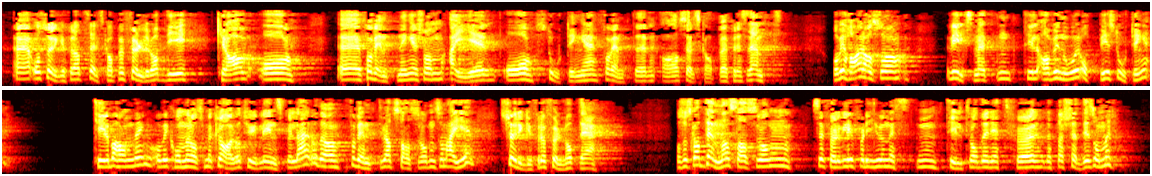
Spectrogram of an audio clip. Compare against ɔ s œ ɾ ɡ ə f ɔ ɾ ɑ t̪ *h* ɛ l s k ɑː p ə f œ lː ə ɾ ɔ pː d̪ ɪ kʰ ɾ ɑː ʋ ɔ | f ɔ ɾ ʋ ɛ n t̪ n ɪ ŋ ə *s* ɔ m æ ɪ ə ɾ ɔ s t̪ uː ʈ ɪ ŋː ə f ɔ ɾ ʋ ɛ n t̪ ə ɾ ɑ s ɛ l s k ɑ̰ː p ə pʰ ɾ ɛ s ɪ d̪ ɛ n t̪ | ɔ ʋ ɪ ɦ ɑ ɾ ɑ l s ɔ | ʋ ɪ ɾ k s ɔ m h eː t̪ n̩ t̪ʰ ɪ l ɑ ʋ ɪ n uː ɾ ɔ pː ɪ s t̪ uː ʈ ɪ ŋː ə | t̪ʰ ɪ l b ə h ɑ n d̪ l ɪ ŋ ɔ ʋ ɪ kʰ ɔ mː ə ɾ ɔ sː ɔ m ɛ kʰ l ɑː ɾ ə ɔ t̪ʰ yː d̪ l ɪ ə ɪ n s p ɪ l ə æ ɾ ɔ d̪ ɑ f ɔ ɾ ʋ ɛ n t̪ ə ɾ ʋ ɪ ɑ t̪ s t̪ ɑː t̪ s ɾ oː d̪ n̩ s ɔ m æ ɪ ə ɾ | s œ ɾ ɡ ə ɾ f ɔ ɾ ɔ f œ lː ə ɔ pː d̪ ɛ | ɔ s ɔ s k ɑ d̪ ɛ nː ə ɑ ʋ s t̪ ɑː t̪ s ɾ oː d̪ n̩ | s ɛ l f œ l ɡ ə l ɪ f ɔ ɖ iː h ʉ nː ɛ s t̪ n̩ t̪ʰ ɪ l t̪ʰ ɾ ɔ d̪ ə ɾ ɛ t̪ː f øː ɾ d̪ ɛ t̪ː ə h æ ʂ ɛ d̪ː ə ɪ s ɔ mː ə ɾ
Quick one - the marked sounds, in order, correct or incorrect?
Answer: incorrect, incorrect

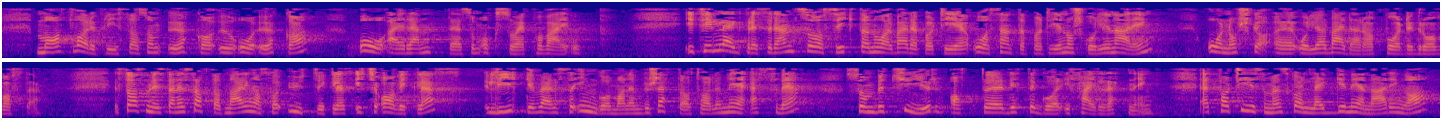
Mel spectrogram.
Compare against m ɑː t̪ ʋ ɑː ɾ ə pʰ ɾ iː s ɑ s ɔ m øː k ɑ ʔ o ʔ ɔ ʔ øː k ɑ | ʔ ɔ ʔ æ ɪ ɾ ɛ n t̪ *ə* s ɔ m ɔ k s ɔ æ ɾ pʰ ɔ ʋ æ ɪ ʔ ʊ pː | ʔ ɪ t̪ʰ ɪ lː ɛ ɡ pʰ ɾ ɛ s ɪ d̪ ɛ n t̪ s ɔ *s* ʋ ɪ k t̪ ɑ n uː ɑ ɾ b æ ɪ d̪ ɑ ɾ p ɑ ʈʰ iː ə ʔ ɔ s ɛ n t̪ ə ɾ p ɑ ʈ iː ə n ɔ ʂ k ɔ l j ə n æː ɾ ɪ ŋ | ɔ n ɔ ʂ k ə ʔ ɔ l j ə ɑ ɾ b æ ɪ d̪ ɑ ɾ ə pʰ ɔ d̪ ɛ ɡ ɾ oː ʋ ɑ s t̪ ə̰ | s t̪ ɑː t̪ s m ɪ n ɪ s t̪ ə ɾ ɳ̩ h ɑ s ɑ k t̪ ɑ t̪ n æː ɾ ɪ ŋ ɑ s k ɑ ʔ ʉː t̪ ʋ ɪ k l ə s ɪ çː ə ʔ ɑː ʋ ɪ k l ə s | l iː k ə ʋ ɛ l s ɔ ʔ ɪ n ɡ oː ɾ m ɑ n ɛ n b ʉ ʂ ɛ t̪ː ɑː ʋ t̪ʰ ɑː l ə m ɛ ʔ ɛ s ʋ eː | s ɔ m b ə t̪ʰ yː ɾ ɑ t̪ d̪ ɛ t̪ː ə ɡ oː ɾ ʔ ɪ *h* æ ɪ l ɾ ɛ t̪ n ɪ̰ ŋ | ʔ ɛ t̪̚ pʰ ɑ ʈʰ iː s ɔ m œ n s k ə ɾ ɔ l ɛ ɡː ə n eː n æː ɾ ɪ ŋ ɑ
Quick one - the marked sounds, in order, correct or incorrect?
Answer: correct, correct, incorrect

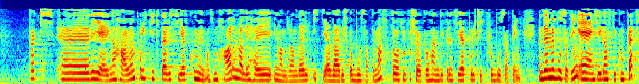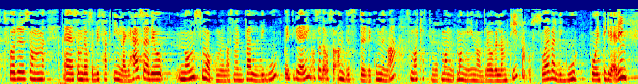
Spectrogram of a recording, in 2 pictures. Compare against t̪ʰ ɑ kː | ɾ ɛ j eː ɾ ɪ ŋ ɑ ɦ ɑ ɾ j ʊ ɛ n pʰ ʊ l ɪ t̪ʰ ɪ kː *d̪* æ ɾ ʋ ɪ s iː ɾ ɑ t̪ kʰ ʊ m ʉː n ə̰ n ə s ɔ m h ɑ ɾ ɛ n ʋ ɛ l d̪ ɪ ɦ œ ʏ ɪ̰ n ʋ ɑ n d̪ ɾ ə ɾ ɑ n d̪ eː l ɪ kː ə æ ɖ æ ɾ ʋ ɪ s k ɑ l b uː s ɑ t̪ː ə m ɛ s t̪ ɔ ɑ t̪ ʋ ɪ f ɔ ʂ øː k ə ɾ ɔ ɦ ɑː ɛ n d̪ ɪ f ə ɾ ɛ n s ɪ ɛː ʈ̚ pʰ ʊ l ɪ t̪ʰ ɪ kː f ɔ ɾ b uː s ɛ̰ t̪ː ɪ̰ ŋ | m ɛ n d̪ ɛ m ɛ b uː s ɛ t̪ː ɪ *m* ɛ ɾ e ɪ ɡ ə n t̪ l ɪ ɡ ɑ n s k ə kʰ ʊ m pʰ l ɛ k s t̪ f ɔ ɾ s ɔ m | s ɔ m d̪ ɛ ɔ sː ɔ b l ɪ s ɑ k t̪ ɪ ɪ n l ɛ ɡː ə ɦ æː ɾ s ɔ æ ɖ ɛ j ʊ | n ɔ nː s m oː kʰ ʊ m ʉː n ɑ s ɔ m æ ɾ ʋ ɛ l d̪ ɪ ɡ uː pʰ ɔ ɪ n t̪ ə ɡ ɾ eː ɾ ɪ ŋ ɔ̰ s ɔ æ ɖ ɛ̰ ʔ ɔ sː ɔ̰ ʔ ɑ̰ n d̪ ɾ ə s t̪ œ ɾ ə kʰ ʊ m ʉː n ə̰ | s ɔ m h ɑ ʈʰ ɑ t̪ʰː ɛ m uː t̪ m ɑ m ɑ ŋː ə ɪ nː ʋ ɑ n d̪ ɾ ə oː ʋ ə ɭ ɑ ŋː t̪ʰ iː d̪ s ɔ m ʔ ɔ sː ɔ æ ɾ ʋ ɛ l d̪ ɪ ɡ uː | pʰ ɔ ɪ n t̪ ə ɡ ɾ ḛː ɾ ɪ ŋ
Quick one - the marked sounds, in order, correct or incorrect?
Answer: correct, incorrect

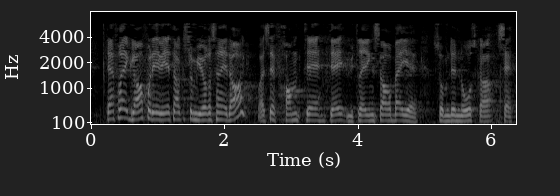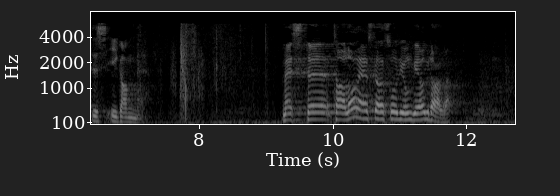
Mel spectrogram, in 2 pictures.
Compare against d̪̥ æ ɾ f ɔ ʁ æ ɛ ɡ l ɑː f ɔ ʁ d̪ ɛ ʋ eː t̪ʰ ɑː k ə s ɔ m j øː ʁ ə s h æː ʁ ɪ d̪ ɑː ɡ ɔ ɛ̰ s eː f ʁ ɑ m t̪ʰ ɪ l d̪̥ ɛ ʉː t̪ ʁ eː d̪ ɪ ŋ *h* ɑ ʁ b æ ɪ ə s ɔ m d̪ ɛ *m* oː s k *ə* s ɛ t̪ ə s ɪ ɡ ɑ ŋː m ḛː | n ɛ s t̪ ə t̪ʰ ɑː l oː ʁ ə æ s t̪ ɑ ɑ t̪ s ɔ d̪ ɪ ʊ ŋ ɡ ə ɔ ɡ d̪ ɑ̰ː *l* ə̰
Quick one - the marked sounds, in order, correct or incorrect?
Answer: incorrect, incorrect, incorrect, correct

